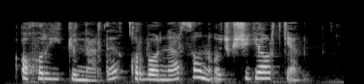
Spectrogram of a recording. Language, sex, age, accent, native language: Uzbek, female, 18-24, Andijon, Uzbek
